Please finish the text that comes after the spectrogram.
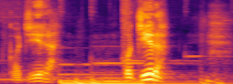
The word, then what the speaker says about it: Gojira: Godzilla. Gojira. Yeah, and they spell it with a J.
